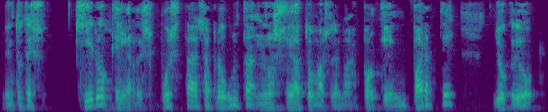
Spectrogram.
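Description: A man's voice: mid-range voice, sing-song, moderate pace, darkish tone, slightly rough, no room sound. A man co-hosting a podcast, weighing his opinions carefully in casual chat. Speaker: podcast co-host. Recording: dull, dry, lo-fi sound.

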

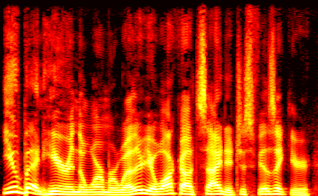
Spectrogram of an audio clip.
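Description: A man's voice: on the high side, lively intonation, quick pace, no room sound, studio quality. An American man co-hosting a podcast, chatting casually and explaining things in an anecdotal, conversational way. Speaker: podcast host.

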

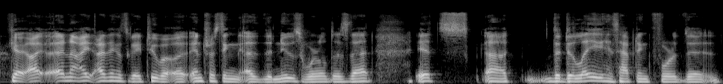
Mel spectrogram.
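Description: A man's voice: medium pitch, moderate pace, no room sound, studio quality. A man co-hosting a casual gaming podcast, talking through news in a jokey, rambling way. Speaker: podcast co-host giving game news.

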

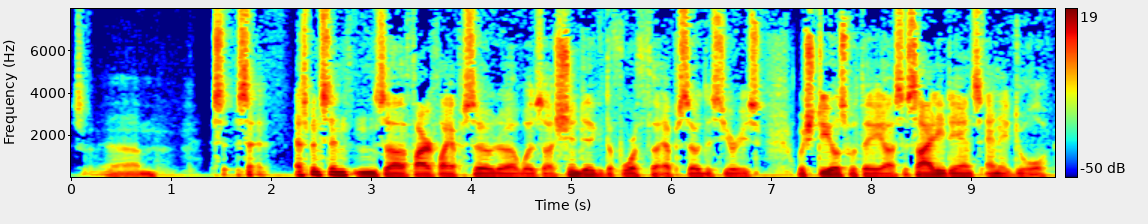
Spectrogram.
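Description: A man co-hosting a podcast, giving casual opinions and news in a hesitant, halting delivery. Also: fairly low pitch, little pitch movement, vocal fry. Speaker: podcast co-host. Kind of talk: casual discussion and reading of sci-fi news.

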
